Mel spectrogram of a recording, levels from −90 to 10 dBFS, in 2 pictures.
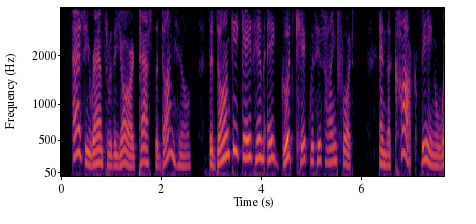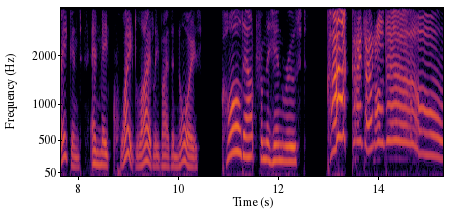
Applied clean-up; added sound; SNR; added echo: none; none; none; none.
